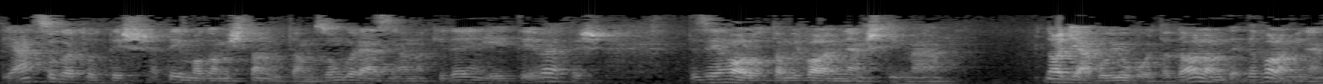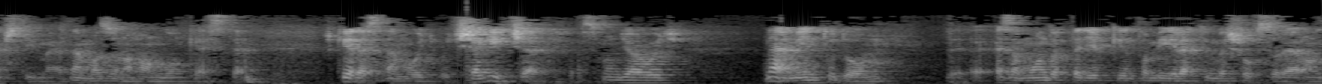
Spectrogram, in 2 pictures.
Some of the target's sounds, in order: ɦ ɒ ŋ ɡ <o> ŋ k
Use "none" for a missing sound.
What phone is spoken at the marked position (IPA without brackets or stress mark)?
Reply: o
